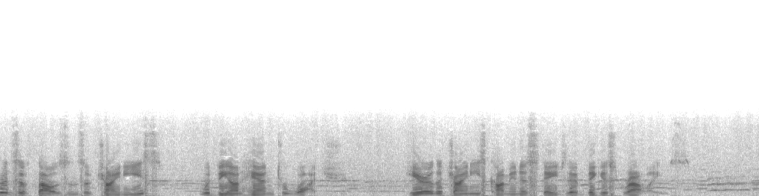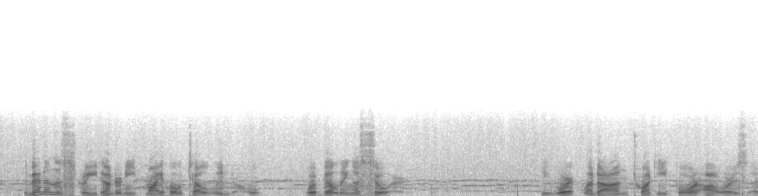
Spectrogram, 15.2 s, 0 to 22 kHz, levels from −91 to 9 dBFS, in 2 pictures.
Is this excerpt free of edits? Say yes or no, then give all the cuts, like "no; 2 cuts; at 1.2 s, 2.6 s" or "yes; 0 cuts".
no; 1 cut; at 1.2 s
